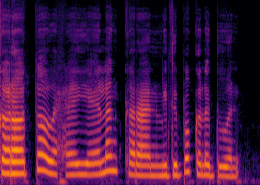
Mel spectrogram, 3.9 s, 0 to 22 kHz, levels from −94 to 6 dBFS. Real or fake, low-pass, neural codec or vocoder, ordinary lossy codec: fake; none; codec, 44.1 kHz, 3.4 kbps, Pupu-Codec; none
